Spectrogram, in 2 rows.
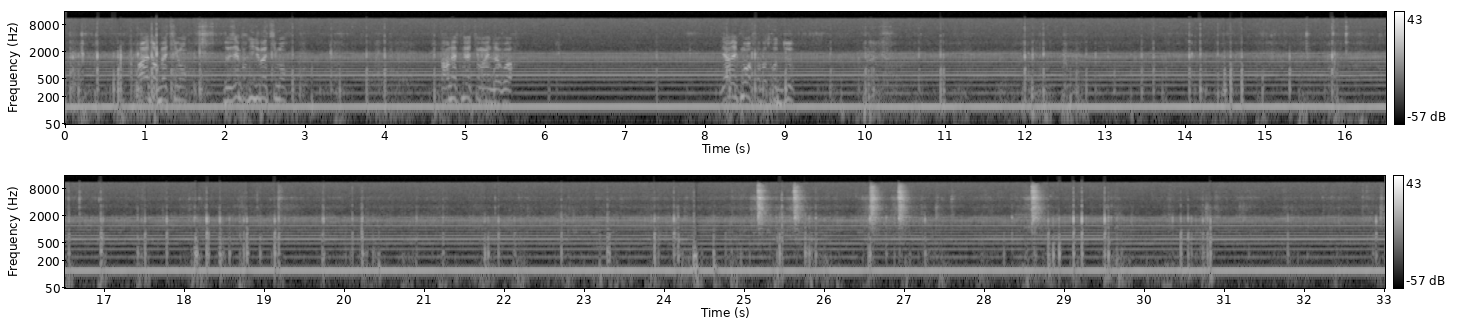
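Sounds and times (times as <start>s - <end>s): loud electrical hum: 0.0s - 33.0s
sharp clicks: 21.7s - 27.7s.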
